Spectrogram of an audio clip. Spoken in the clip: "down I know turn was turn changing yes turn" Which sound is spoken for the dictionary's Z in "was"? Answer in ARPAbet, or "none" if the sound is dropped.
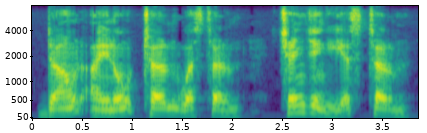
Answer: S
